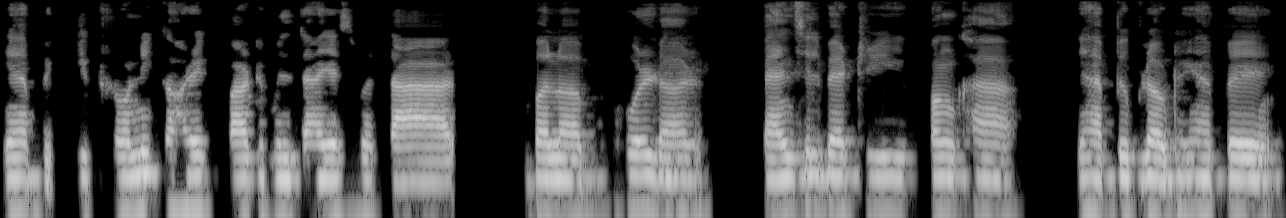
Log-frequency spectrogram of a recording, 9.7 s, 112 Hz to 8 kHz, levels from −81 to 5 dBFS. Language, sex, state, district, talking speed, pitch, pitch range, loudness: Hindi, male, Bihar, Saran, 135 wpm, 120 Hz, 120-125 Hz, -17 LUFS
